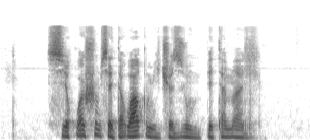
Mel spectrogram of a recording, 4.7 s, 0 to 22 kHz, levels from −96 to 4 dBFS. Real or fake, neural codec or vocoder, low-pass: fake; vocoder, 22.05 kHz, 80 mel bands, Vocos; 9.9 kHz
